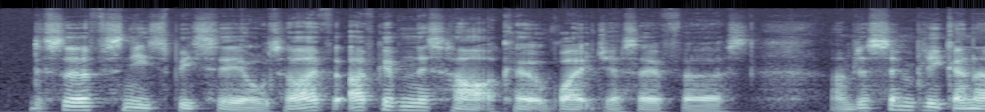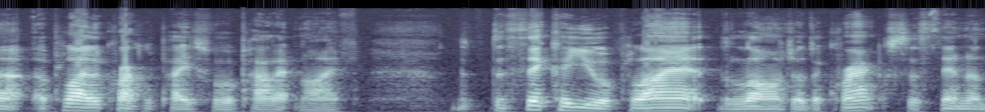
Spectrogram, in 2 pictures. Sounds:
speech

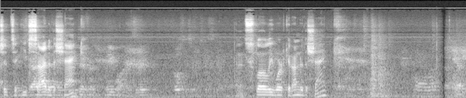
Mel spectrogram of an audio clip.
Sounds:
speech

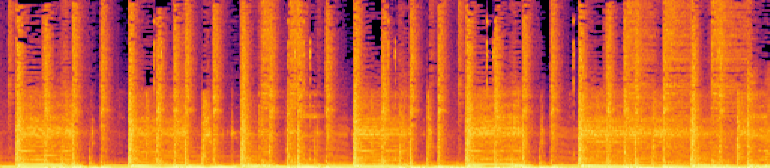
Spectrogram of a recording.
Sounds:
music

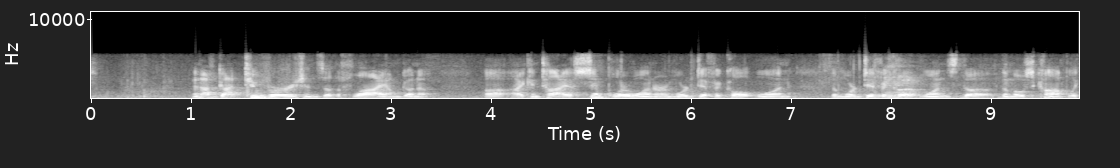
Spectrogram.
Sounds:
speech

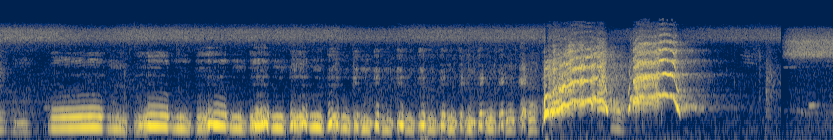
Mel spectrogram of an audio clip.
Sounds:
chimpanzee pant-hooting

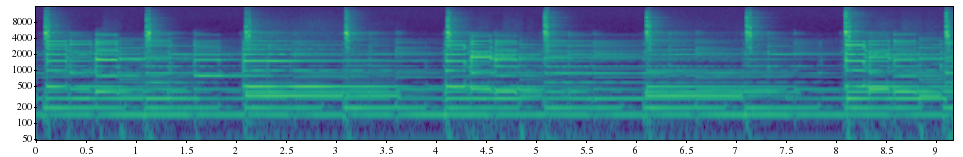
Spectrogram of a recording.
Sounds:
music, tender music

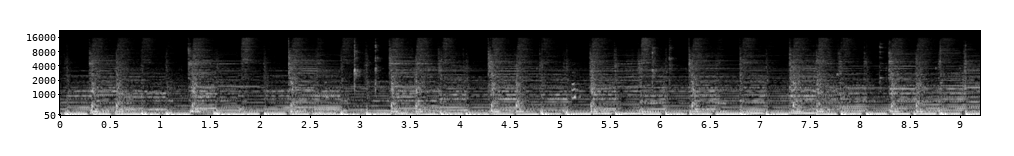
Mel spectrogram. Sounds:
music, speech

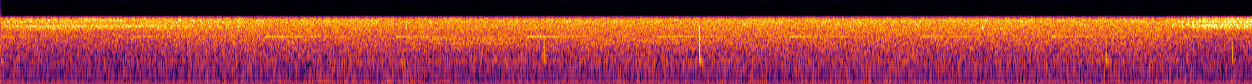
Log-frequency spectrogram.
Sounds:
outside, rural or natural, animal

